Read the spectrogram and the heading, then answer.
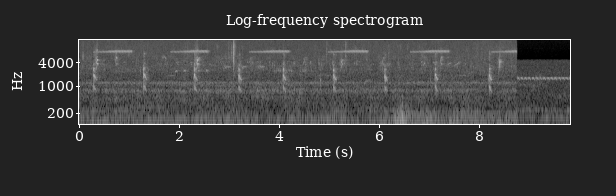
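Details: Common pochard mother keeps her ducklings safe while they feed on water insects, fish and frog young. Brief sharp calls repeat roughly every second across the stretch, with a continuous high-pitched whine and low rumbling behind.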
